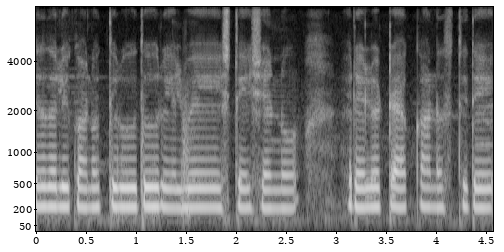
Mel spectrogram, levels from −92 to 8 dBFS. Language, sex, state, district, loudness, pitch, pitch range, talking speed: Kannada, female, Karnataka, Raichur, -15 LUFS, 220 Hz, 215-225 Hz, 90 wpm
